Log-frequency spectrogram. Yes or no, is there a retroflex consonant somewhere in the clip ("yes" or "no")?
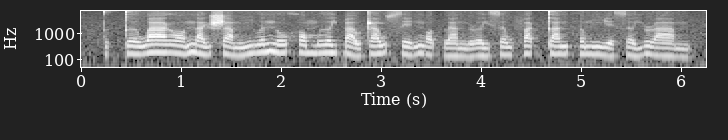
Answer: yes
